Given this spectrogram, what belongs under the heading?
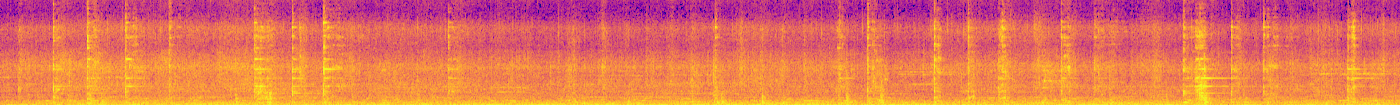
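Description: Okra frying in oil with continuous dense sizzling and crackling, broken by occasional scraping clicks as it is stirred close by.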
